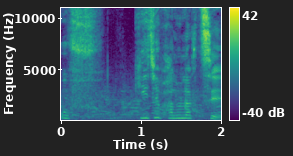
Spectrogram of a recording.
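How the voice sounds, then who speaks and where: A woman's voice: normal speed, a crowd in the background, lightly acted. An actress playing a caring, politely concerned younger female relative in a Bengali radio drama. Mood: caring, expectant.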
